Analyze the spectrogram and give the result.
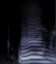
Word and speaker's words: Om: They start saying, ah, oo, but it's not so. It's just Om, A and U blend into O. And ends with M sound.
